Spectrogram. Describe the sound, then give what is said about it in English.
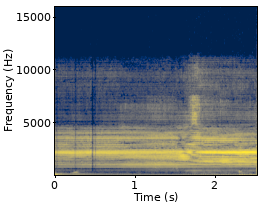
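An electric beard trimmer buzzes steadily as a beard is trimmed, a continuous bright whirring drone that holds at an even level throughout with no pauses. “No, I thought I was uh, just trimming my beard.”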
